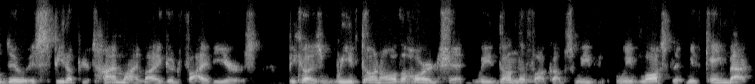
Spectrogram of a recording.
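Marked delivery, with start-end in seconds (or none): none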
